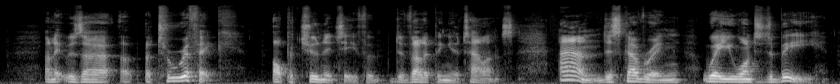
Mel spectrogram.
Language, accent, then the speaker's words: English; Yorkshire and the Humber, United Kingdom; accent: Yorkshire; And I said, well, OK, if I get rid of my Yorkshire accent, what shall I?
